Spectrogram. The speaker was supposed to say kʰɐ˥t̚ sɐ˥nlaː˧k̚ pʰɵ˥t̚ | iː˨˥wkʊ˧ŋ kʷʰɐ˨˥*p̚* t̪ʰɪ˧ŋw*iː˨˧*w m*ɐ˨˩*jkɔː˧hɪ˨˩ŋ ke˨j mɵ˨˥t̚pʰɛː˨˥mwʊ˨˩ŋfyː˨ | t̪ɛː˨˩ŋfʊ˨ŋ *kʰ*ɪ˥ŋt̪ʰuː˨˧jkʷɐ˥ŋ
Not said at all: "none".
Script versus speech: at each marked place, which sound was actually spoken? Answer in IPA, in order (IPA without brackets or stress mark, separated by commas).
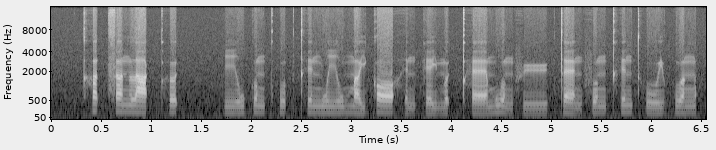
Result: k̚, iː˨˧, ɐ˨˥, kʰ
